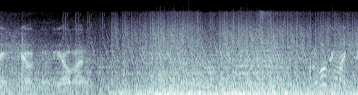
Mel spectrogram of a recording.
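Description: Turret gunfire in a Star Wars speeder battle video game, a dense barrage of rapid blasts and explosions that swells and stays loud, with laser-like zaps and a voice speaking over the start.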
